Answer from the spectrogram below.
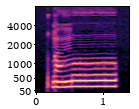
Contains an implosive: yes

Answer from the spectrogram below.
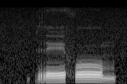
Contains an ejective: no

